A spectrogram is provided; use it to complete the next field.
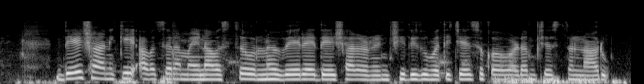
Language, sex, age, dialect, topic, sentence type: Telugu, female, 18-24, Southern, banking, statement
